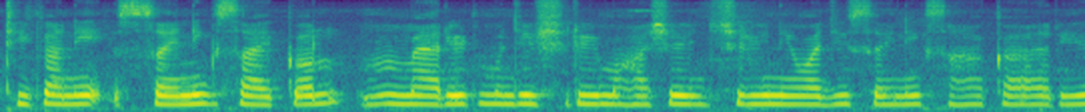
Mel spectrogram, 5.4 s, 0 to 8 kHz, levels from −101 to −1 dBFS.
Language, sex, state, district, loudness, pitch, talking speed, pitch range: Marathi, male, Maharashtra, Washim, -15 LUFS, 230 Hz, 120 wpm, 225-235 Hz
